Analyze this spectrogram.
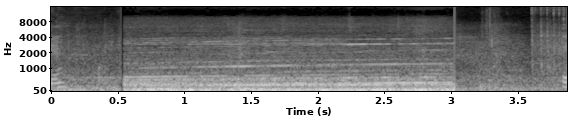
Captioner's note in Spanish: sonido de tren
